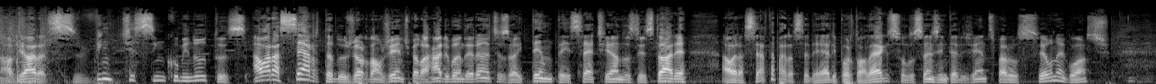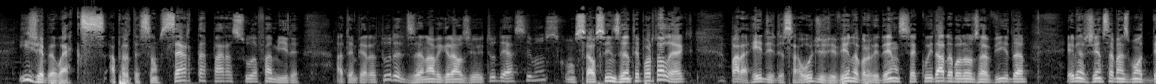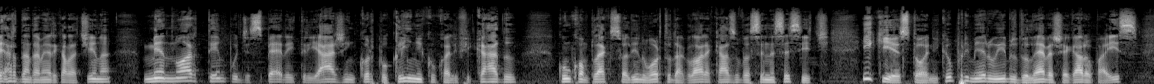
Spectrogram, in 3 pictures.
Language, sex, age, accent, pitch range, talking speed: Portuguese, male, 50-69, Brazilian, 110-145 Hz, 175 wpm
